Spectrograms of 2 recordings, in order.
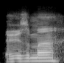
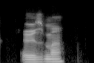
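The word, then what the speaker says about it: Uzomah: But when did Azuma or is it Azuma? Bengals tight end? – Uzuma, yeah. – Okay, you said it better, I think. Uzuma? – Uzuma. – Okay, yeah, I think that is how you say it.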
